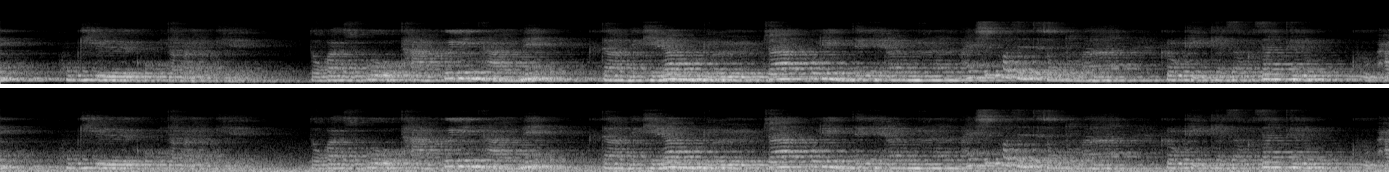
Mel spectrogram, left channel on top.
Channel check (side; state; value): right; noise; rumble, 6 dB below the sound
